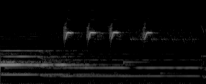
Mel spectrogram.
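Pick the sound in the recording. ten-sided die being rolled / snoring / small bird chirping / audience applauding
small bird chirping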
